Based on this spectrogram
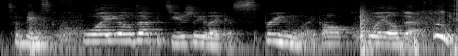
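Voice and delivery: ordinary talk, nothing marked

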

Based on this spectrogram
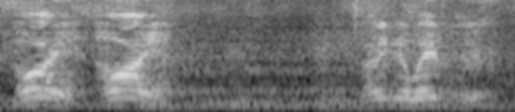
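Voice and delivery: loud, high, terrified screaming; panicking gamer. Real, not acted. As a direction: shriek it while being chased. Chased by monster in game.

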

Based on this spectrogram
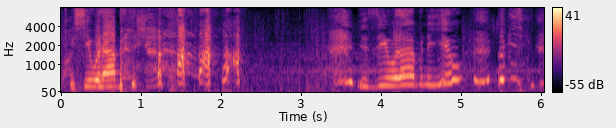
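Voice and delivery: high, loud gloating through laughter; laughing taunt. Real, not acted. Gamer taunting a dead zombie, laughing. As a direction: gloat while cracking up.

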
